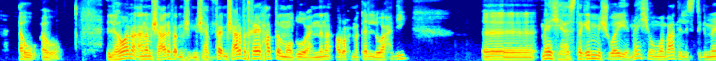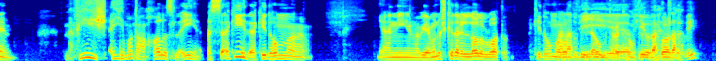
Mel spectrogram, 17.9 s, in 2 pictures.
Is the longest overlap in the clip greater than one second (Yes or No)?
Yes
